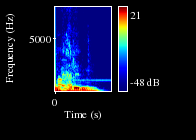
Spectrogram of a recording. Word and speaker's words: Haramein: And then watching some like Nassim Haramein, or whatever is that, did I pronounce his name right? Yes, Nassim Haramein.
